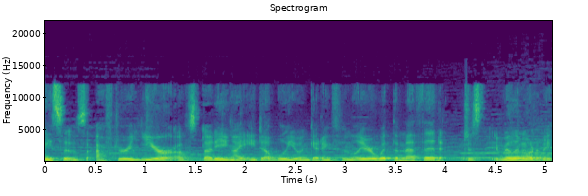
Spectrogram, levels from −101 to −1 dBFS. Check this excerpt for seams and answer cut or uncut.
cut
